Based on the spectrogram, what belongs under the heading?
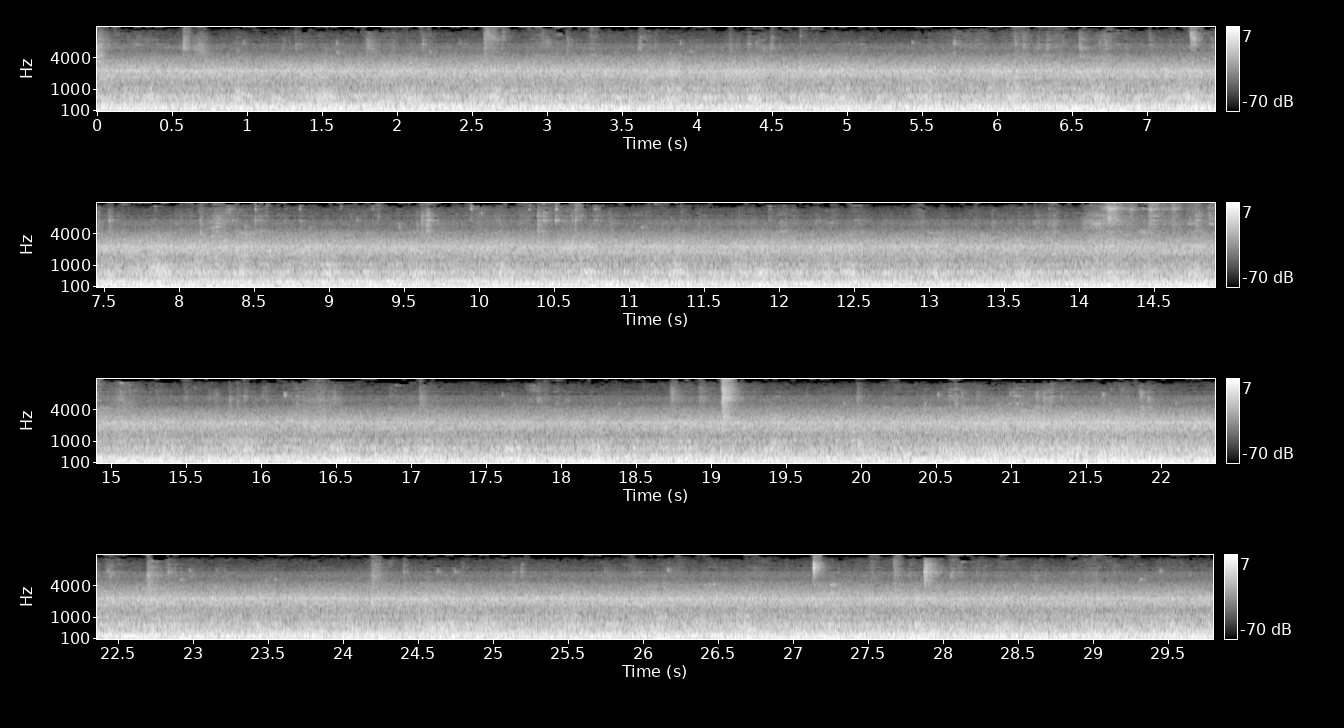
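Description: Keisei Skyliner express train running steadily, heard from inside the passenger car: an even rumble of wheels on rail with a constant hum and a few faint ticks.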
